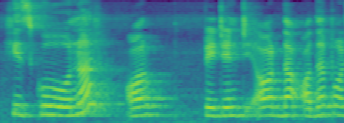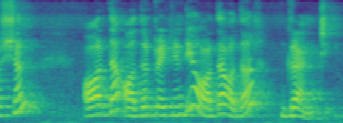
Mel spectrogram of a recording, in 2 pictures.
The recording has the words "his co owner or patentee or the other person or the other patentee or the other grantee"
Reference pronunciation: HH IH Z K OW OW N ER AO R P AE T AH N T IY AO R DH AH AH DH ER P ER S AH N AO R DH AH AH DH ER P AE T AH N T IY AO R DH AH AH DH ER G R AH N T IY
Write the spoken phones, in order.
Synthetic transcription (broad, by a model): HH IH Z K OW OW N ER AO R P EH T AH N T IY AO R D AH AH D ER P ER SH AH N AO R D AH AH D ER P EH T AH N T IY AO R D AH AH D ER G R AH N T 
